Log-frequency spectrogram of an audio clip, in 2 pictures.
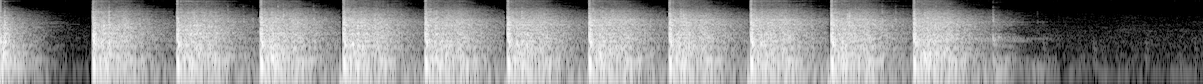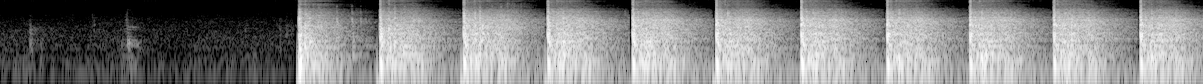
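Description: Hammer striking a pointed steel punch held against the metal housing of a VW door lock cylinder clamped in a vise: two steady runs of about a dozen sharp blows each, about two and a half a second, with a pause of about two seconds between them. The blows are knocking a hole through the housing to reach the cylinder's retaining latch.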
